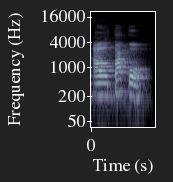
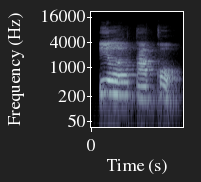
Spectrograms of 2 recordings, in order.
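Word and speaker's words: الْتَقَى: mengulang pada kalimat altaqo jangan altaqo Tapi bacanya iltaqo nah bacanya jadi tako Kenapa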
